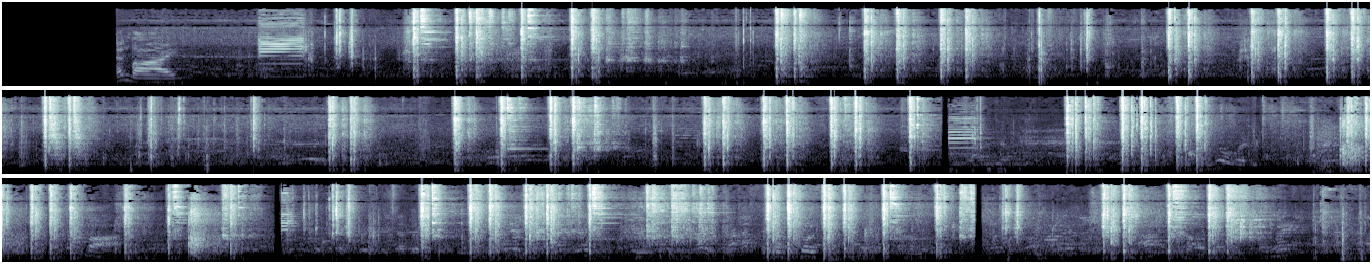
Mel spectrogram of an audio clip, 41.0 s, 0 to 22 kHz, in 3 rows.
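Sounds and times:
pistol shots: 0:27.0 - 0:29.9.

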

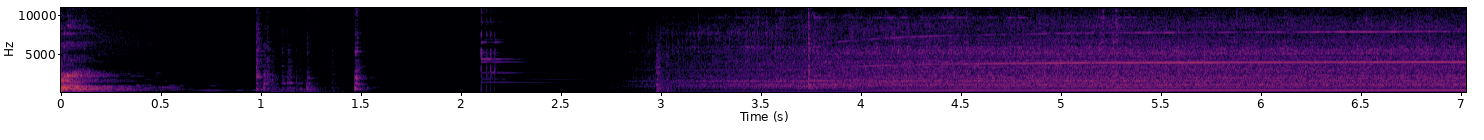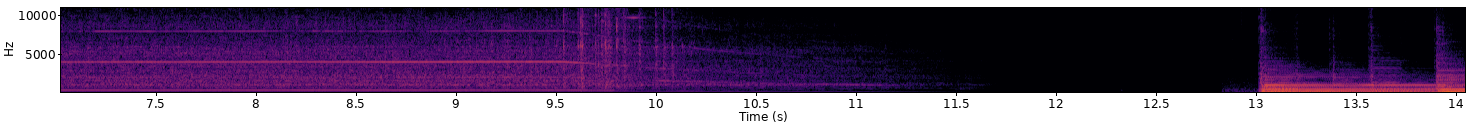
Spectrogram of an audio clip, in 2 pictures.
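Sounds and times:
small electric motor whirring: 0:02.8 - 0:11.7.

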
